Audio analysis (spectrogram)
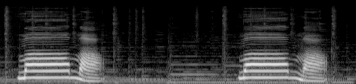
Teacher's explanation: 앞에 일성이 올 때는 그 일성보다 낮은 내 단계에서 발음이 됩니다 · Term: 경성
